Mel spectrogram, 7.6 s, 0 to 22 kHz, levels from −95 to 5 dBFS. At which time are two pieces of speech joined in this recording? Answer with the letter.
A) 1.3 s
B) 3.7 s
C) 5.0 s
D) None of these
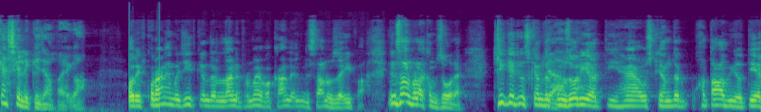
A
